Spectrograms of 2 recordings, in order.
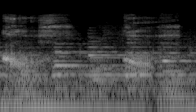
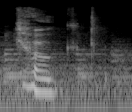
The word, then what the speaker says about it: Koch: Said because there are different pronunciations, and perhaps it is because it comes from German, and in German it's said as Koch.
